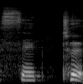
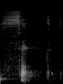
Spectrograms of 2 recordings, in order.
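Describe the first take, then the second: First: "sept" in two syllables, ending in a sounded -teu; "sept" split as sè-teu for dictation; spelling pronunciation. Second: Said in the usual way. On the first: Shown as a demonstration. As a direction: add an audible e after the t of "sept". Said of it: "tu devrais écrire". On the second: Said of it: "lorsqu'on le dit".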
